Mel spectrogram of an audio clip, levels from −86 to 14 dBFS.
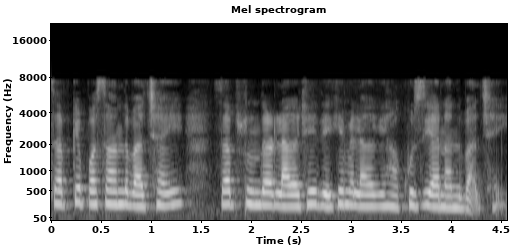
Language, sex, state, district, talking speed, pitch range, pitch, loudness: Maithili, female, Bihar, Samastipur, 235 wpm, 210-245 Hz, 230 Hz, -14 LUFS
